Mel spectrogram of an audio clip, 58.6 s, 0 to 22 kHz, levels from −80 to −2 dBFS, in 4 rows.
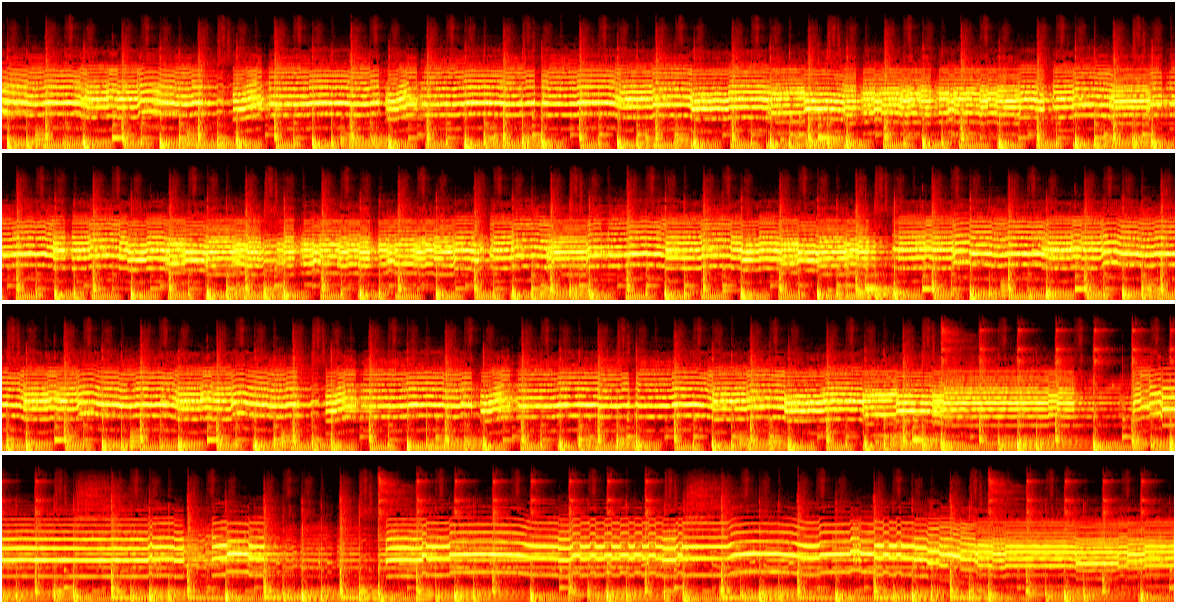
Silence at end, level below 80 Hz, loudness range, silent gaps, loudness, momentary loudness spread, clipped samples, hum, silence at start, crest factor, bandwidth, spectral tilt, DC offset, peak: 0 s; -34 dBFS; 2 LU; none; -13 LUFS; 4 LU; under 0.1%; none; 0 s; 12 dB; 15 kHz; -3.5 dB/octave; under 0.1%; -2 dBFS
